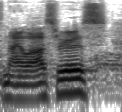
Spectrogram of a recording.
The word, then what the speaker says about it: Nihiloceros: it the first time you're good forever it's Nilo Souris so I last iris in rhinoceros if it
